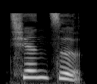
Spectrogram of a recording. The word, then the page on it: 签字: qiān zì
